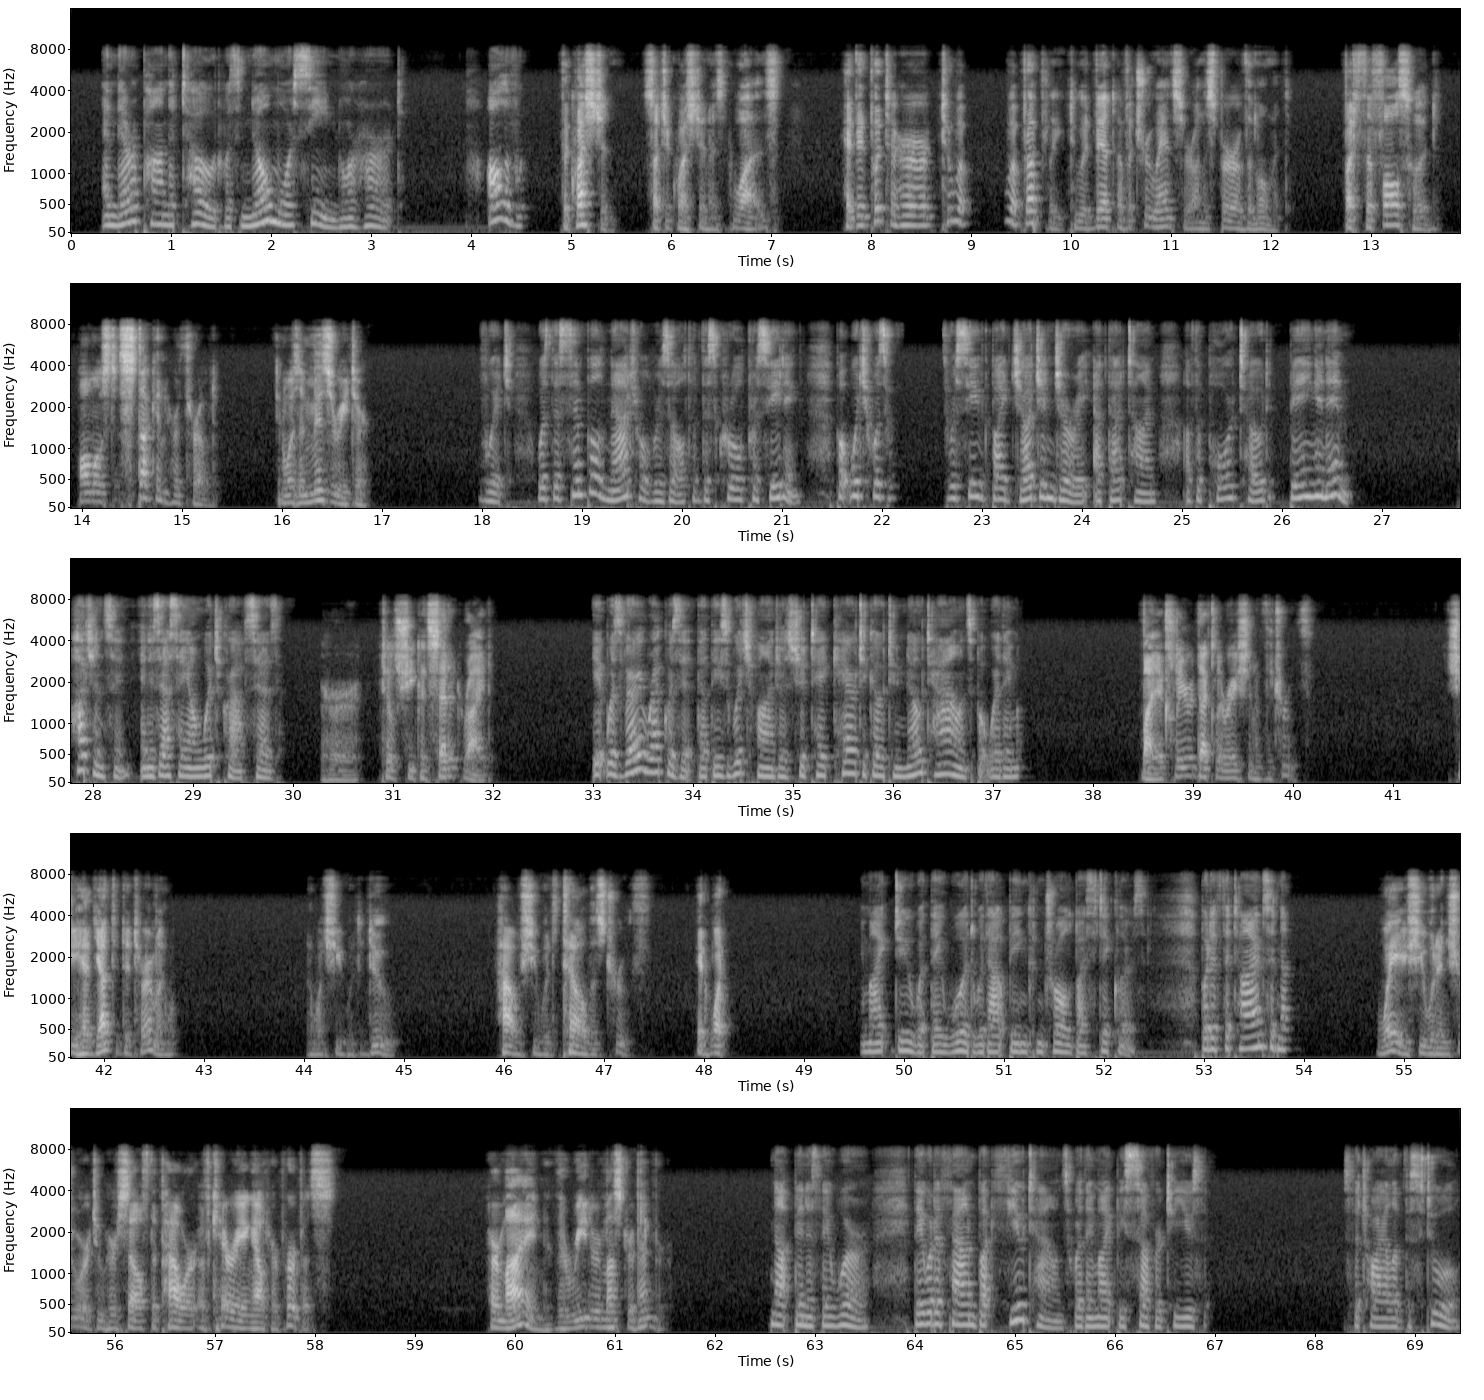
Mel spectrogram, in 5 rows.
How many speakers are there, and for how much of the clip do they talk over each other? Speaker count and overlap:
two, no overlap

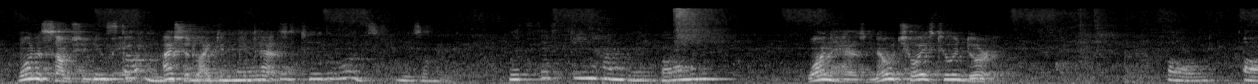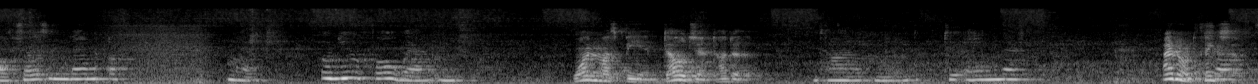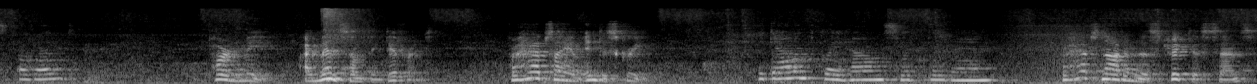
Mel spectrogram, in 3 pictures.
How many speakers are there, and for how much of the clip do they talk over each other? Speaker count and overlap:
two, about 7%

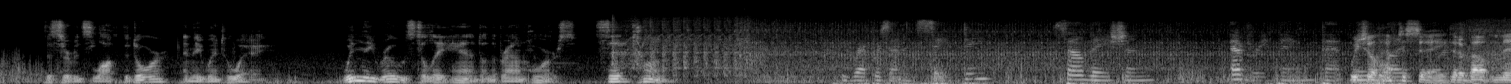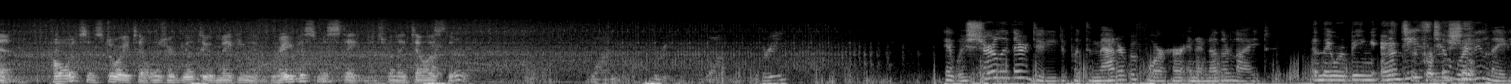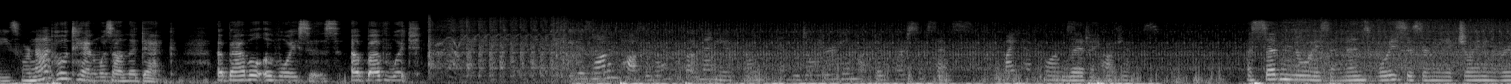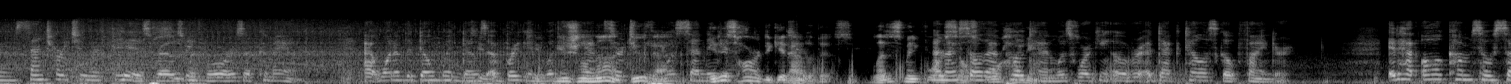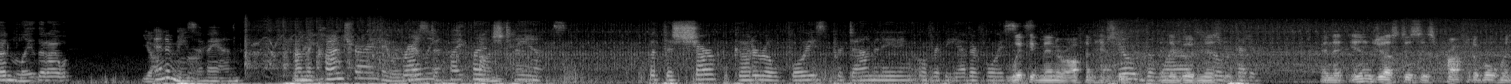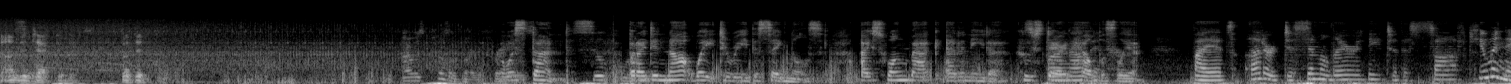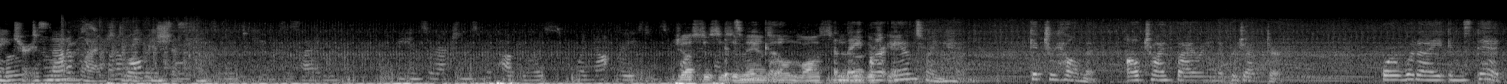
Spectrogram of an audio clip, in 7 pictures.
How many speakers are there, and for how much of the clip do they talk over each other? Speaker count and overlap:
seven, about 29%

